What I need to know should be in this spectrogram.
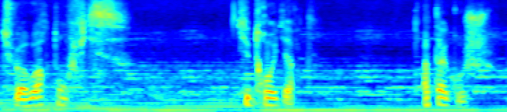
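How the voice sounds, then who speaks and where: A man improvising tabletop game narration as game master, in a hesitant, halting way, with music behind him. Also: fairly high pitch, fairly even intonation.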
